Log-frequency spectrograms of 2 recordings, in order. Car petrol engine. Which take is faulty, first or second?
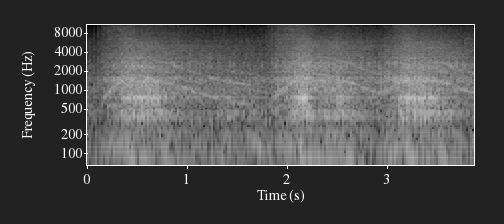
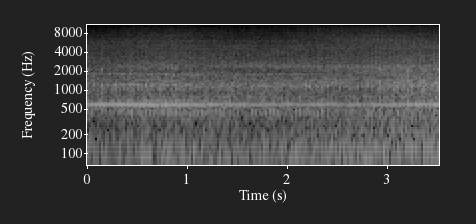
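first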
